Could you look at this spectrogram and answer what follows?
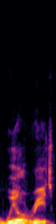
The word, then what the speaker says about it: Willrich: So my name is pronounced Tony Will Be Rich. – Right. – So Willrich, but you just gotta add the B in there.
